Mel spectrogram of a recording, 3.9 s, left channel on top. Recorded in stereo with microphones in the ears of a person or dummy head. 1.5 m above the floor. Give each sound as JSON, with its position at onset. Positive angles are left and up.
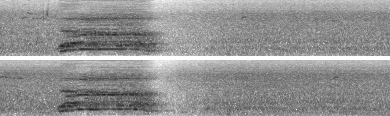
{"t": 0.6, "sound": "a scream", "side_deg": -5, "distance_m": 1.8}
